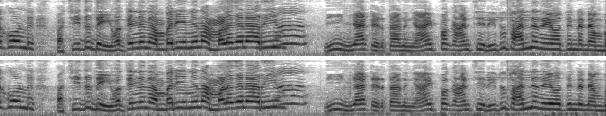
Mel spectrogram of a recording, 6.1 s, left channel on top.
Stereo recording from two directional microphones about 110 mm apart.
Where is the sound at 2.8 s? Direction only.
5° left (ahead or behind).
